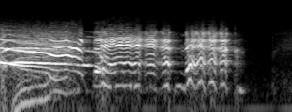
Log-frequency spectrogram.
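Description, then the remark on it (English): A lamb bleats loudly, three quavering, wavering cries in quick succession, the first long and drawn out, before fading into near silence. “The lamb bleated, the dove fluttered, and Snow White hid herself behind her mother's bed.”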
